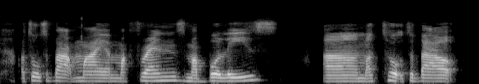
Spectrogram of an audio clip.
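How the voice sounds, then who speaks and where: In a South London accent, a woman speaks at a moderate pace with a very deep, low pitch and fairly even intonation, in a dry, close sound with no echo. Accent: South London, multicultural London English. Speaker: comedian. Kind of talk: casual interview chat.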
